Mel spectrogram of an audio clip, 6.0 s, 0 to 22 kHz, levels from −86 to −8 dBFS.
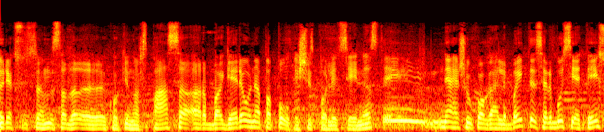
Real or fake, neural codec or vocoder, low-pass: real; none; 10.8 kHz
